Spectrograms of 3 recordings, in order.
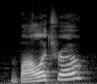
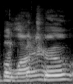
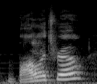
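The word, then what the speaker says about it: Balatro: hold with me here batro I'm saying it the way that I've been told is the proper way to say it I called it batro all year apparently it's batro um okay the Rog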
